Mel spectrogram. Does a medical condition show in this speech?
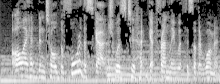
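No.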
